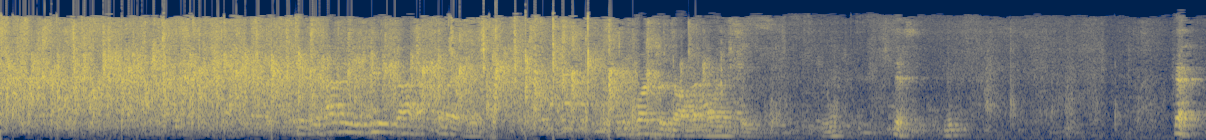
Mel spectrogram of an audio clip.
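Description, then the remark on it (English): Dense, steady audience applause fills the first seven seconds, then quickly thins out, leaving scattered claps as voices start talking. “So it's not you that should applaud me, I should applaud you, and I do.”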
